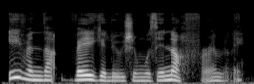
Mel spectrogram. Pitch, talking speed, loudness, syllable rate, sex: 195 Hz, 190 wpm, -17 LUFS, 6.4 syllables/s, female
